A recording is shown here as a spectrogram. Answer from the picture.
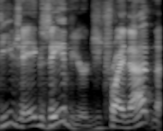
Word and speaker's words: Xavier: In certain cases, I think that name actually is pronounced that way, but particularly with Xavier, it's called the X-Men. You gotta hit the X.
